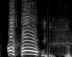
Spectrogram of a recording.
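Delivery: high, loud burst of laughter; sudden loud cackling laugh. Real, not acted. Player laughs at dragon talk.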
